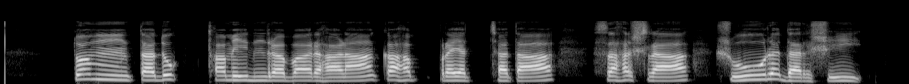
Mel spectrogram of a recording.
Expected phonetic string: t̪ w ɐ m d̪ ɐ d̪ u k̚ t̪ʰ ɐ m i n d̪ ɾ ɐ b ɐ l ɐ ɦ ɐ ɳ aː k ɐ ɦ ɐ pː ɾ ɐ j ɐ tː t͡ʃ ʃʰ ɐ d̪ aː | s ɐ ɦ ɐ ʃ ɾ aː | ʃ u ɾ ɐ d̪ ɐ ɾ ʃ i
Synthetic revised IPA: t̪ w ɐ m t̪ ɐ d̪ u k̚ t̪ʰ ɐ m i n d̪ ɾ ɐ b ɐ ɾ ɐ ɦ ɐ ɳ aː k ɐ ɦ ɐ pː ɾ ɐ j ɐ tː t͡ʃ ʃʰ ɐ t̪ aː | s ɐ ɦ ɐ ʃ ɾ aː | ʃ uː ɾ ɐ d̪ ɐ ɾ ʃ i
